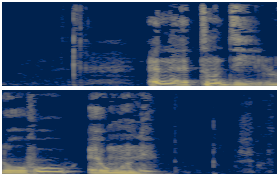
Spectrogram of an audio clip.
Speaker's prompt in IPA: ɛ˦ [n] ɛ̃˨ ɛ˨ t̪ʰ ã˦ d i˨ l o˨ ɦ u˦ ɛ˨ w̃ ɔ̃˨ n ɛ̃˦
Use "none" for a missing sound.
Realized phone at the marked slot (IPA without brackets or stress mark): n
